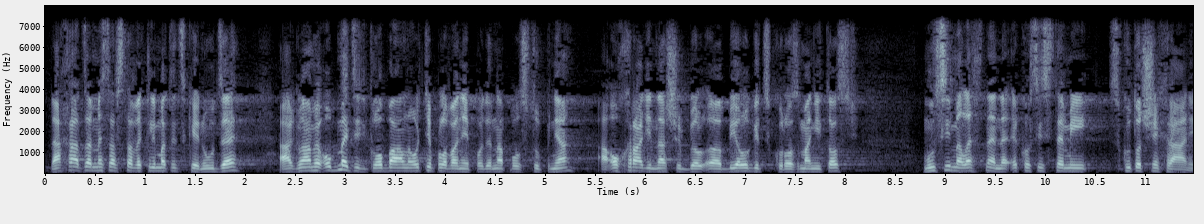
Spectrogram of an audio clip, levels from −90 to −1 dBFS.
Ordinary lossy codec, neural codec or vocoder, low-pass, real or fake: none; none; 7.2 kHz; real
